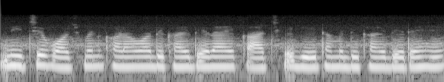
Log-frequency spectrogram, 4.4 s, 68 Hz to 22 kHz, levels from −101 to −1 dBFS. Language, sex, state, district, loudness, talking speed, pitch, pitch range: Hindi, female, Chhattisgarh, Rajnandgaon, -15 LUFS, 215 wpm, 200 Hz, 195-205 Hz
